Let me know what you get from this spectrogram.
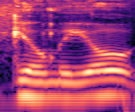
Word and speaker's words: Gault&Millau: Ich hoffe, ich habe es richtig äh, ausgesprochen. Gomio, ganz genau.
